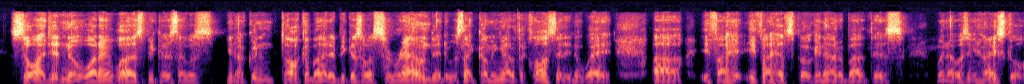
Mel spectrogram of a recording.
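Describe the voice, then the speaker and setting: Against a quiet background, a man with a Spanish accent speaks at a fairly quick pace with a fairly low pitch, a bright, sharp tone, fairly even intonation and a dry, close sound with no echo. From Spain (Galicia), Cuba and Puerto Rico. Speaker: pagan spiritual leader. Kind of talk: interview. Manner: halting, many repeated words and fillers.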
